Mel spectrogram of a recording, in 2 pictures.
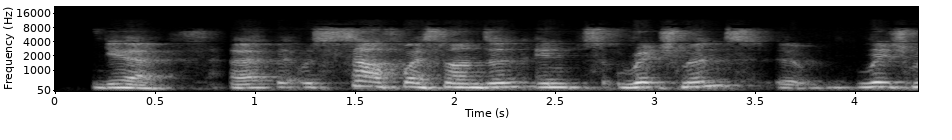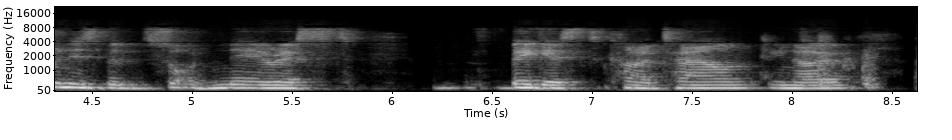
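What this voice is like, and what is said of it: English accent. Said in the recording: “You were raised in England. I can hear the accents.”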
